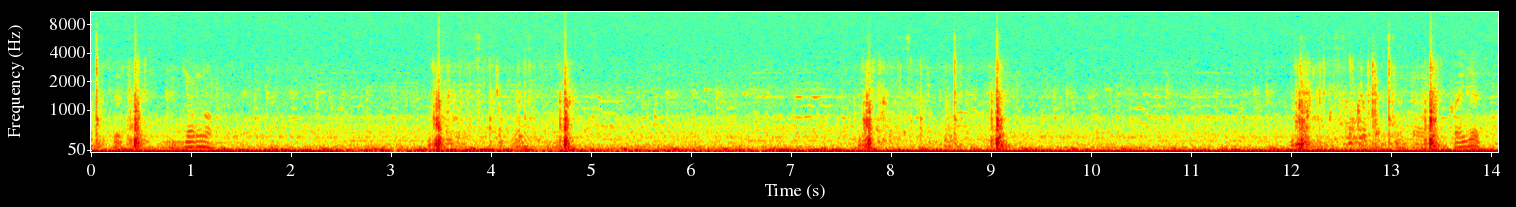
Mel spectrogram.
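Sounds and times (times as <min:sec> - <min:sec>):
car engine and road noise: 0:00.0 - 0:14.0.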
